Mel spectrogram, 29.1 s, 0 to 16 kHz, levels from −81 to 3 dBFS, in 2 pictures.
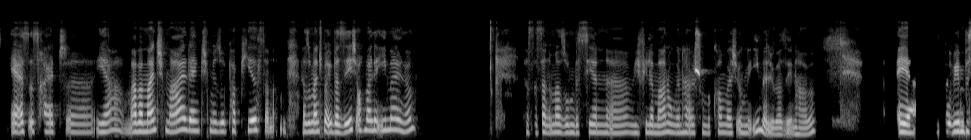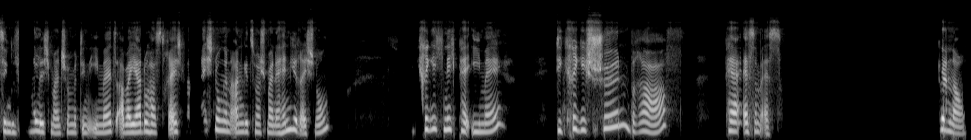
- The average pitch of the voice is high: Yes, high, 230 Hz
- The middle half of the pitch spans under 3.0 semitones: No, average, 3.3 semitones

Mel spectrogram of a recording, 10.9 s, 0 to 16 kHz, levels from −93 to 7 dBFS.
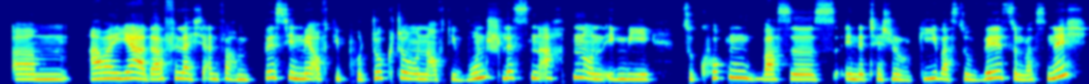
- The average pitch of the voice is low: No, high, 235 Hz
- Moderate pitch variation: Yes, average, 3.3 semitones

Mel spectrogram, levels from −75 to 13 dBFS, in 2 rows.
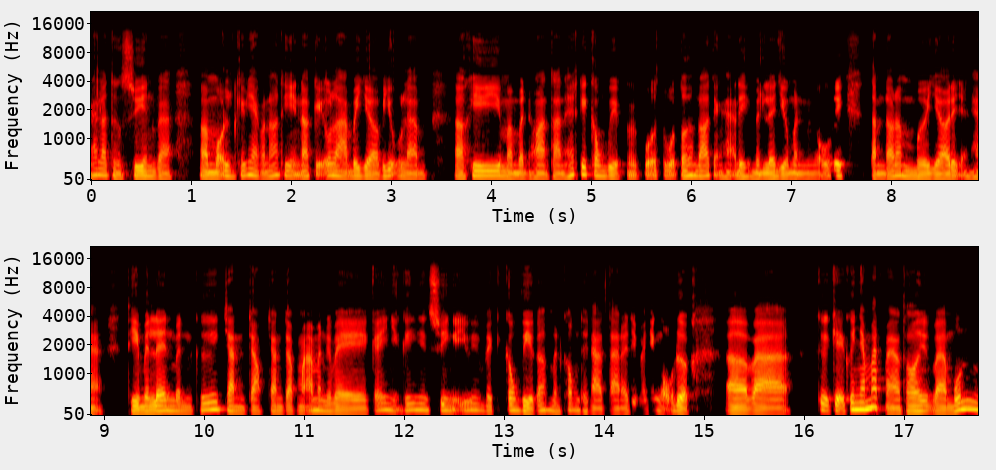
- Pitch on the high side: No, low, 105 Hz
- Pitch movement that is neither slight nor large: Yes, average, 4.4 semitones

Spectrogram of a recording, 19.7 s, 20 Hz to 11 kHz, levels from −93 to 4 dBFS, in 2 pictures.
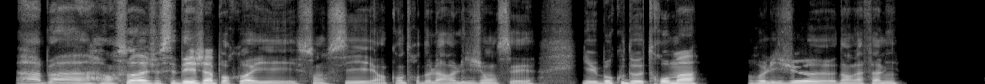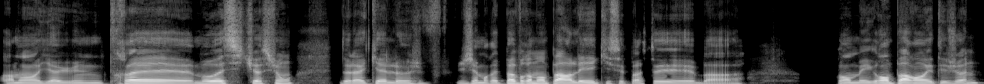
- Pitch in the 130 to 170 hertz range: Yes, medium, 140 Hz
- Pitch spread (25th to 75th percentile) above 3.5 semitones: No, average, 3.2 semitones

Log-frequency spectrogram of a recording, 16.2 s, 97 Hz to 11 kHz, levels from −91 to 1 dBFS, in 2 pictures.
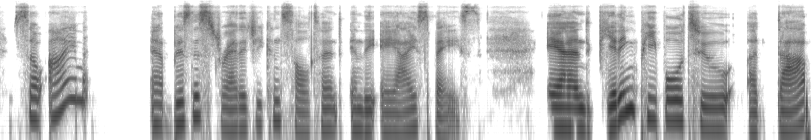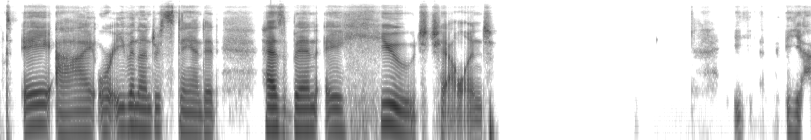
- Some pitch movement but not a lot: Yes, average, 3.6 semitones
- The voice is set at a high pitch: No, medium, 140 Hz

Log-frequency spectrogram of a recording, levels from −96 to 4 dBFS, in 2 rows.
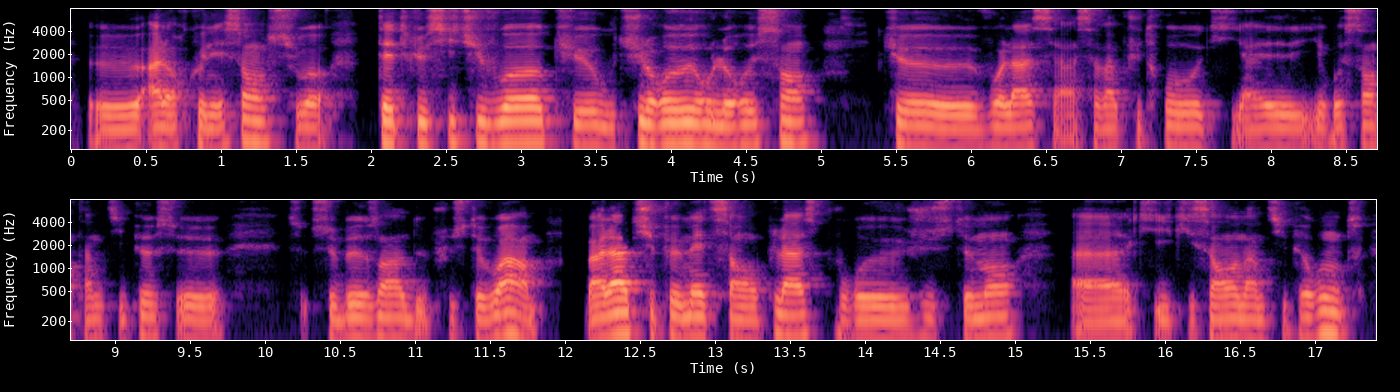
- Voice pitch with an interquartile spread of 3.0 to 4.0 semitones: No, narrow, 2.4 semitones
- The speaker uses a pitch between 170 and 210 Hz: No, low, 110 Hz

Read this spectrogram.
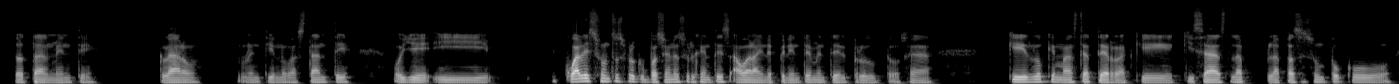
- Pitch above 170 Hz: No, low, 105 Hz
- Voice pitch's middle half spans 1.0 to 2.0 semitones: Yes, narrow, 1.3 semitones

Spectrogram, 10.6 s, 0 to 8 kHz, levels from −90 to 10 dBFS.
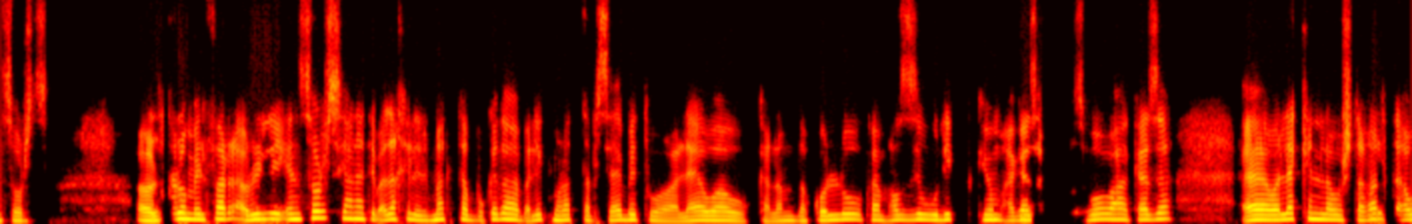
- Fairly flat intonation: No, average, 3.3 semitones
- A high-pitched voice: No, medium, 180 Hz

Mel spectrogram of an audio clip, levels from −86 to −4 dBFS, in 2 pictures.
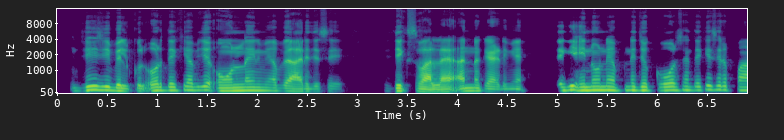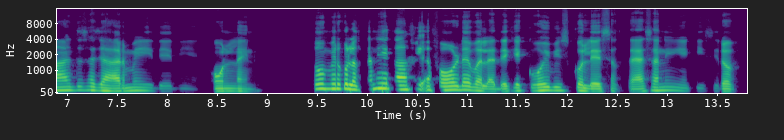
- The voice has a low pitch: Yes, low, 130 Hz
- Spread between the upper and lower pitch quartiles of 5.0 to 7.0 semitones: Yes, wide, 5.4 semitones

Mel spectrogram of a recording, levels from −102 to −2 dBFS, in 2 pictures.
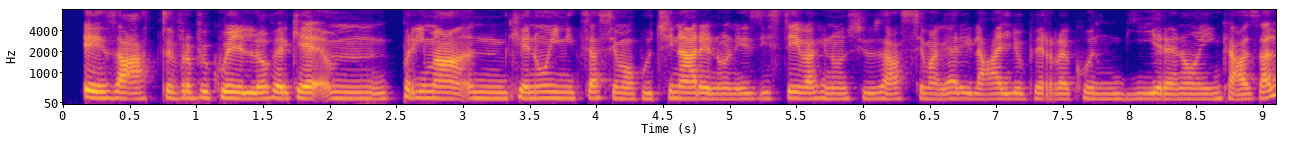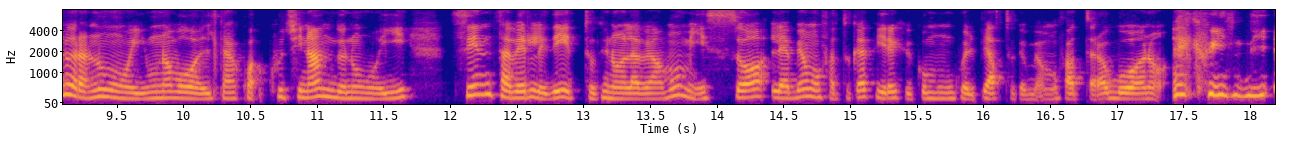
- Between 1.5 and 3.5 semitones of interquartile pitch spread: Yes, narrow, 2.6 semitones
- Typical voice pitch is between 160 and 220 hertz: Yes, medium, 185 Hz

